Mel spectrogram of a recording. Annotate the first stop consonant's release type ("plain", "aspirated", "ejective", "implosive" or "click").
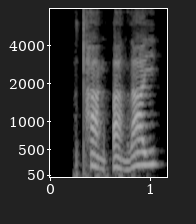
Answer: aspirated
